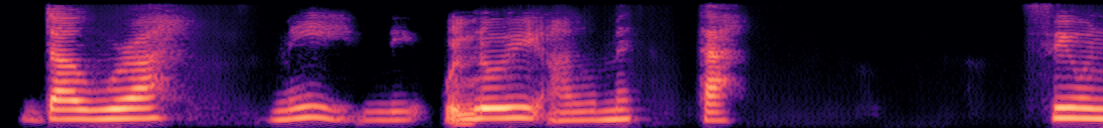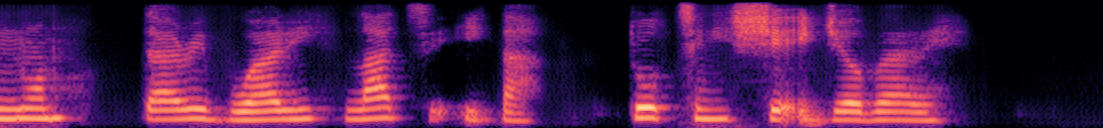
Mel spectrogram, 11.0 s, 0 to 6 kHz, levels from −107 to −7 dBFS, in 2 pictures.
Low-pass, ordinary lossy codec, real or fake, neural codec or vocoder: 5.4 kHz; none; fake; codec, 16 kHz, 0.5 kbps, X-Codec, WavLM features, trained on Multilingual LibriSpeech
